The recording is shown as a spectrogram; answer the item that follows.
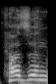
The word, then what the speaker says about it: cousin: We have cousin like that. That's a short U sound. Kuh, kuh. And compare that to cuisine. Cuisine.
